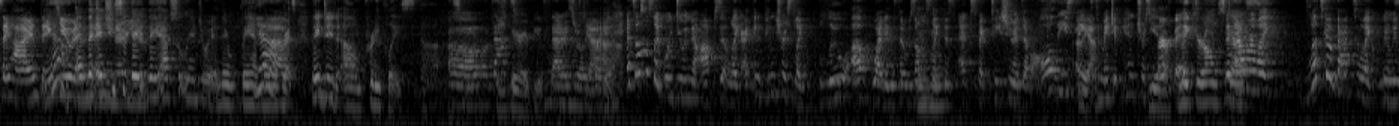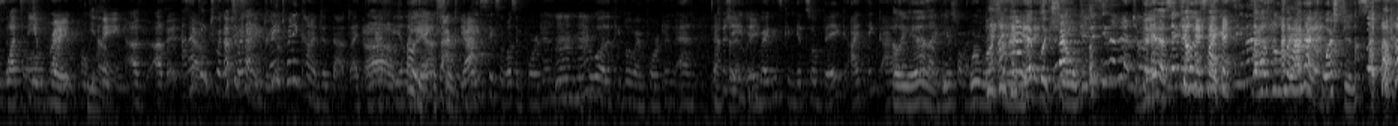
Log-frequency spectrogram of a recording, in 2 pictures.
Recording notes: We are on location at Blum Coffee.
